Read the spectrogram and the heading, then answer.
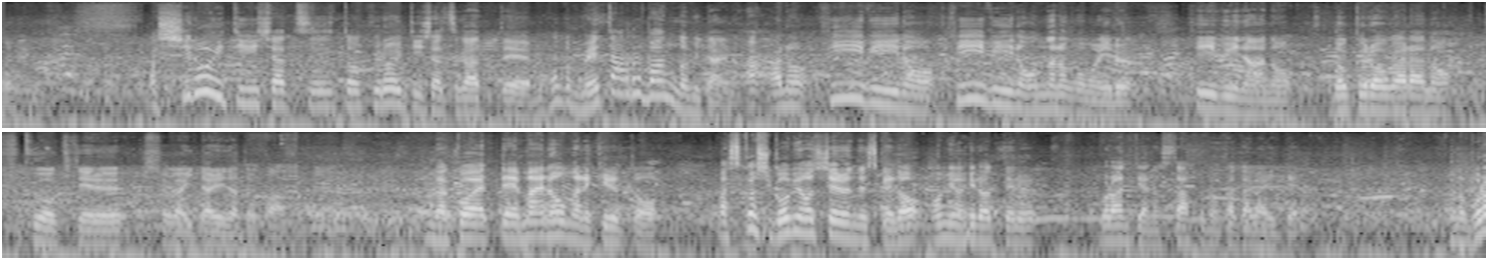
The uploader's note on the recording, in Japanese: ノルウェーの首都オスローで8/9〜8/12の4日間にかけて行われたØyafestivalen（オイヤ・フェスティバル）での現地レポートをお届け。会場のステージを歩きながら紹介。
